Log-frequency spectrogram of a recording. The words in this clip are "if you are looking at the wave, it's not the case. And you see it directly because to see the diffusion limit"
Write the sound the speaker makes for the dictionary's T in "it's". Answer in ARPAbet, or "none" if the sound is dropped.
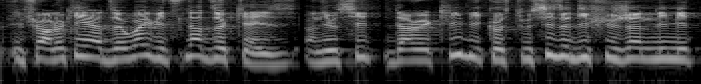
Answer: T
